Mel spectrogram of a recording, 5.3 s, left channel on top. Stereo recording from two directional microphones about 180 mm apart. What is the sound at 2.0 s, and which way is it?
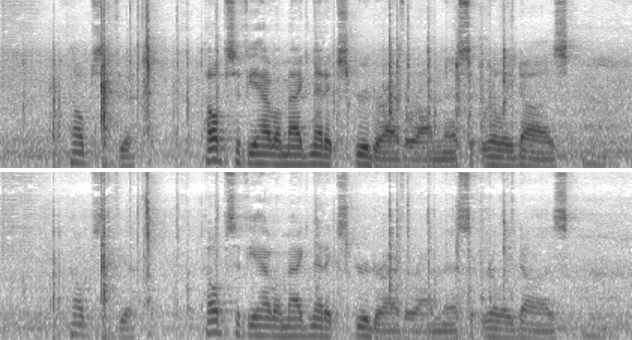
Speech, 25° left (ahead or behind).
